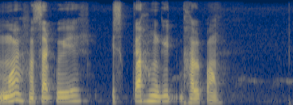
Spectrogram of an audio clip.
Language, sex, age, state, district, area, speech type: Assamese, male, 60+, Assam, Dhemaji, rural, read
